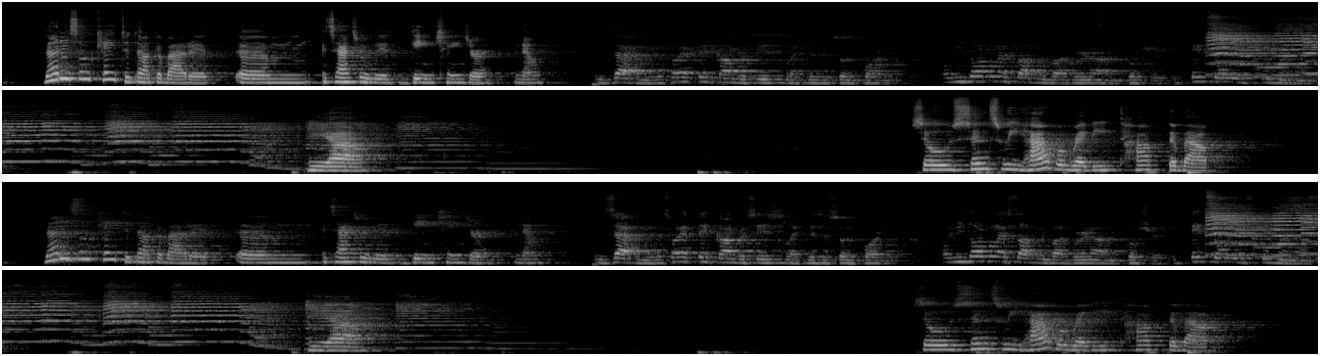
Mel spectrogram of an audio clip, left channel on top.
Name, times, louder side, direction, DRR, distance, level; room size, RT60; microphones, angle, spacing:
voice 1, 0.4-2.1 2.3-5.4 16.2-16.8 22.3-25.2, left 6 dB, 80° left, 12 dB, 0.4 m, -30 dB
voice 2, 5.9-9.0 9.4-13.2, right 2 dB, 65° right, 6 dB, 0.7 m, -41 dB
sound 1, 12.0-18.8, equal, 45° right, 1.6 m, -38 dB
11.0 x 4.0 x 5.1 m, 1.3 s
head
